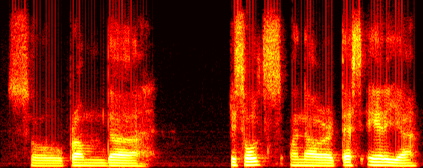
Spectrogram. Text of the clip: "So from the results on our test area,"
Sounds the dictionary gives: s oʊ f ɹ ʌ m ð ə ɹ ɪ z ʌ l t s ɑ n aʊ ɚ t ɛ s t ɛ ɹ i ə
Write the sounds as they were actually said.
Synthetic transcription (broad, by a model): s oʊ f ɹ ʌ m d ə ɹ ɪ s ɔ l t s ɑ n aʊ ɚ t ɛ s t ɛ ɹ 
